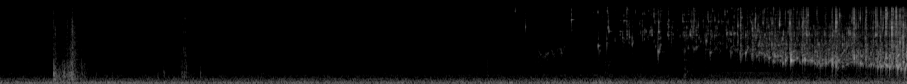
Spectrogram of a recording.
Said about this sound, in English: Some water over that to steep.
